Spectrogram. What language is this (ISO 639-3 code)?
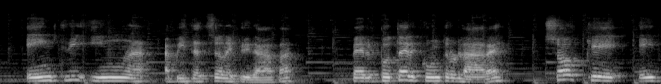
ita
